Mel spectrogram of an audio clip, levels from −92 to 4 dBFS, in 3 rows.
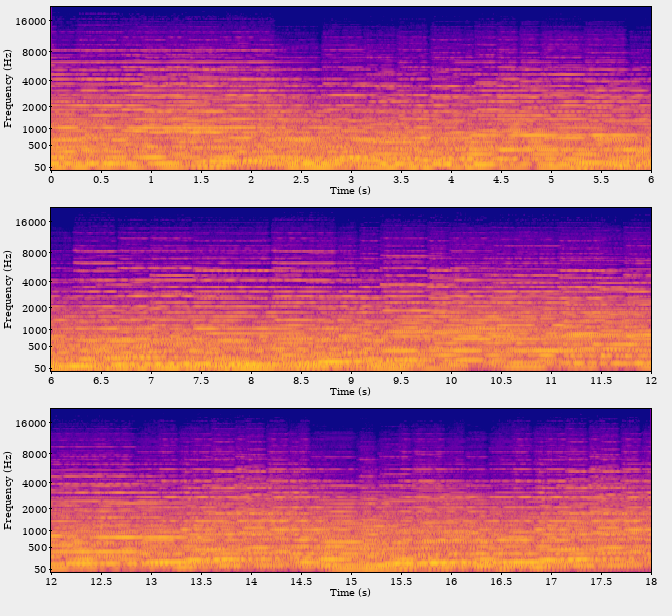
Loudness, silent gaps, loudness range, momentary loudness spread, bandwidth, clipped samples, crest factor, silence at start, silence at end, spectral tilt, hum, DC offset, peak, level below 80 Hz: -13 LUFS; none; 1 LU; 2 LU; 12 kHz; under 0.1%; 12 dB; 0 s; 0 s; -6.5 dB/octave; none; under 0.1%; 0 dBFS; -24 dBFS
